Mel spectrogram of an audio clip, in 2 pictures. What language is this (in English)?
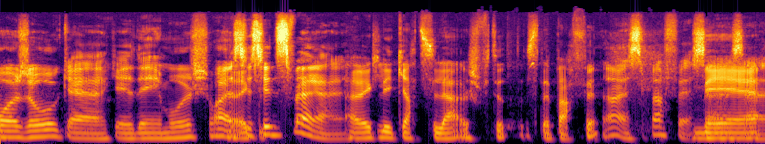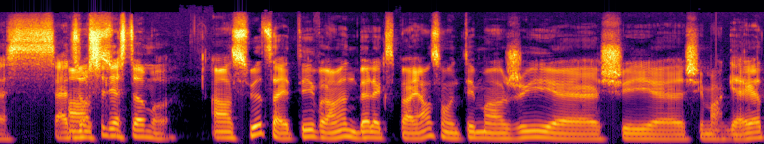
French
